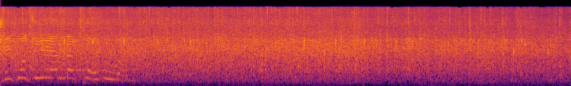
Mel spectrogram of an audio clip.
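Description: Loud, sustained applause fills a comedy show venue, with a voice briefly heard over the opening second before the clapping continues alone as a thick, even roar of many hands.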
